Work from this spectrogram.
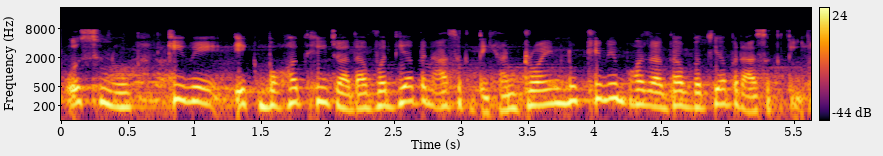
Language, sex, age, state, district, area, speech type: Punjabi, female, 18-30, Punjab, Jalandhar, urban, spontaneous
